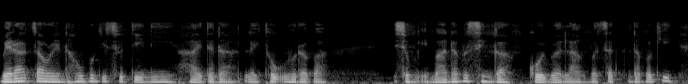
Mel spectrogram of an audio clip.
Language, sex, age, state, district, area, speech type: Manipuri, male, 45-60, Manipur, Imphal West, urban, spontaneous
